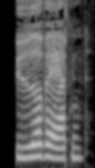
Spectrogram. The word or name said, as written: yderverden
